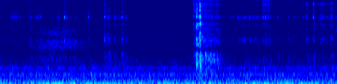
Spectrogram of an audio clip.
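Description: Small scissors snipping through scrapbook paper, cutting along a traced line: faint short cuts, with one sharper snip a little past halfway.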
